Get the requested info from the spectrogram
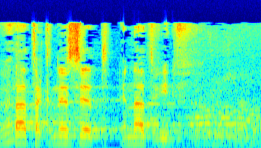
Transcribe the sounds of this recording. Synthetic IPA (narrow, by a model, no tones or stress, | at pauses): aveɾat̪haknɛset̪ | enat̪vif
